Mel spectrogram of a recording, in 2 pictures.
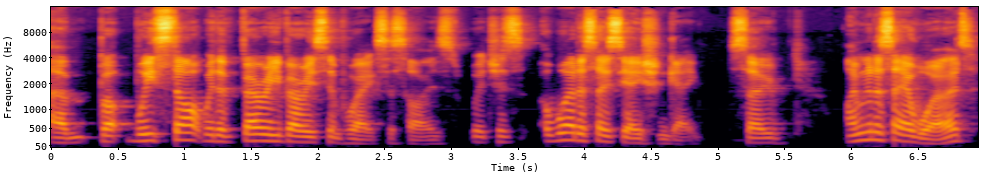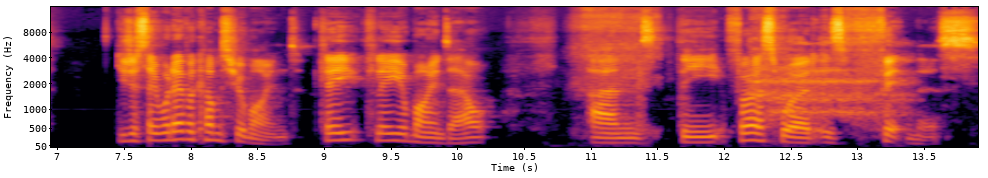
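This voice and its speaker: Lively intonation at a moderate pace from a man with a fairly high pitch. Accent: British. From UK, Indian heritage. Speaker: podcast host. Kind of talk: interview.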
